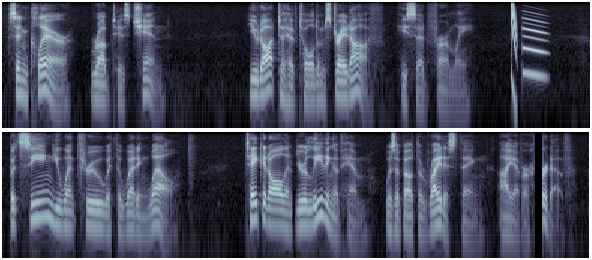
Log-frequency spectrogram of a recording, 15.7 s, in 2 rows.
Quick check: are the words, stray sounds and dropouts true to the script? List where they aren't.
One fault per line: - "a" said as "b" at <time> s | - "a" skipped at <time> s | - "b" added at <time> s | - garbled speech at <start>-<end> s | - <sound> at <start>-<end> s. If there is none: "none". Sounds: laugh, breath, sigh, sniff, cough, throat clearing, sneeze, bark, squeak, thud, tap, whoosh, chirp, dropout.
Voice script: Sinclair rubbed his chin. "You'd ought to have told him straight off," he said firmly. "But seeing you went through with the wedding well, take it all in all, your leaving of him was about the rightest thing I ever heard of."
- chirp at 6.8-7.3 s
- "all" skipped at 11.7 s
- dropout at 14.9-15.0 s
